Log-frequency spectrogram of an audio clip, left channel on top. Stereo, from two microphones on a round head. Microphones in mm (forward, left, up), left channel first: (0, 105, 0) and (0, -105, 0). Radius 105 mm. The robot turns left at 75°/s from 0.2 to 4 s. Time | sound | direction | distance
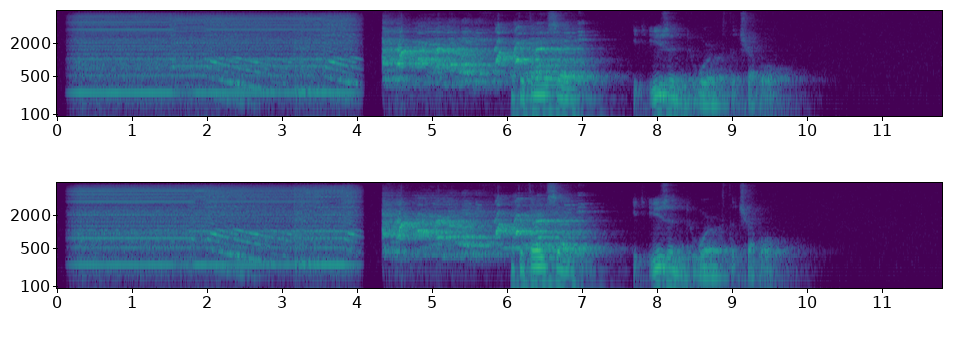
4.3 | laughter | 15° right (ahead or behind) | 1.6 m
6.0 | a man speaking | 60° right (ahead or behind) | 0.9 m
